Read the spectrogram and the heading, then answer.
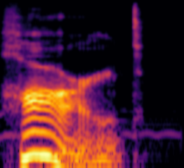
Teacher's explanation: heart 在美式发音当中需要重度卷舌来体验一下，嘴巴打开一些，整个舌身往回卷到极限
